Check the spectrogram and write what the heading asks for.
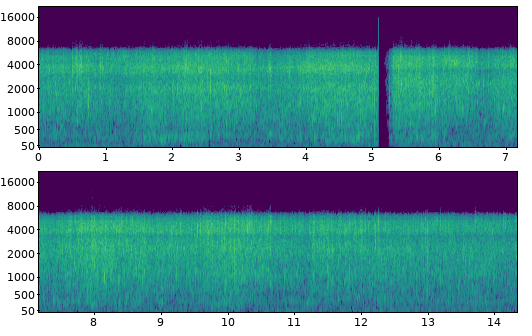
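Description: Small lake waves lapping and splashing against boulders and a pebble shore, a steady wash of water with small splashes throughout. The sound cuts out for an instant about five seconds in.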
